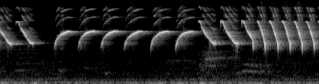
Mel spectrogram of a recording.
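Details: Canary song intended to trigger other canaries to sing back: a string of six slurred, upward-arching whistles at an even pace, followed by quick descending notes that run into a fast trill.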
